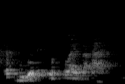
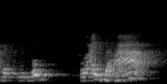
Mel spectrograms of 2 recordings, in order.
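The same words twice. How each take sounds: First: Softly whispered repeat of the phrase; hushed whispered echo. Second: Said in the usual way. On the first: Shown as a demonstration. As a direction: drop to a breathy whisper and echo it.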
